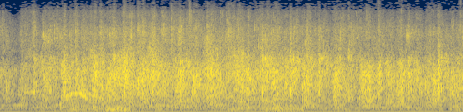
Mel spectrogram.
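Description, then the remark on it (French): Steady applause from an audience honouring first-time visitors, many hands clapping in a dense, continuous wash that holds at an even level for several seconds without any talking. “On peut vous applaudir.”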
